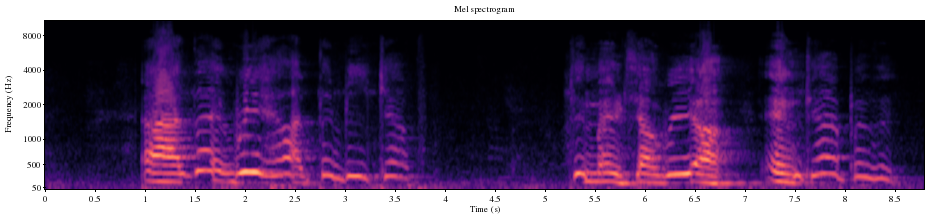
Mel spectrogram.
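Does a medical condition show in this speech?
Yes: cerebral palsy; 15 minutes without breathing, oxygen lack damaged left brain, uses wheelchair, body constantly fights back; speech a little unclear, a little difficult.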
